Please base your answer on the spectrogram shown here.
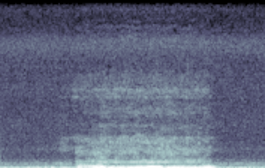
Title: No ignoring the snoring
